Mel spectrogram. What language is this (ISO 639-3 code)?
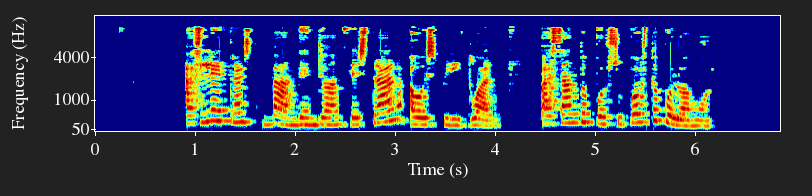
glg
